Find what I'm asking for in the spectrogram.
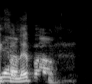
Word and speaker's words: DeFilippo: So, and I think they've noted too that him coming from the Giants, it helps because I think I always say his name wrong. Coach DeFlip. – Help him out. Help him out. – Oh, I say it wrong. – Just call him JDF. JDF. – Yeah. JDF. – DeFilippo. – DeFilippo, there it is.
